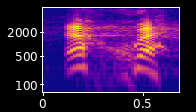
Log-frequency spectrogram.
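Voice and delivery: "Echwe" with a throaty ch from the back of the mouth; Hebrew pronunciation. Shown as a demonstration. Teaching the congregation Hebrew, a throaty "Echwe". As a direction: say "Echwe", rasping the ch. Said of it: "you gotta get some saliva in you".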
